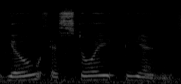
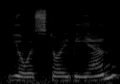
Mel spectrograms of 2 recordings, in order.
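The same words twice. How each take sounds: First: "Yo estoy bien" said very slowly, every sound spelled out; slow model phrase. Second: 1 slow demo. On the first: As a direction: read it out slowly, letter by letter. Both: Shown as a demonstration. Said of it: "pronounced exactly as it's spelled".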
